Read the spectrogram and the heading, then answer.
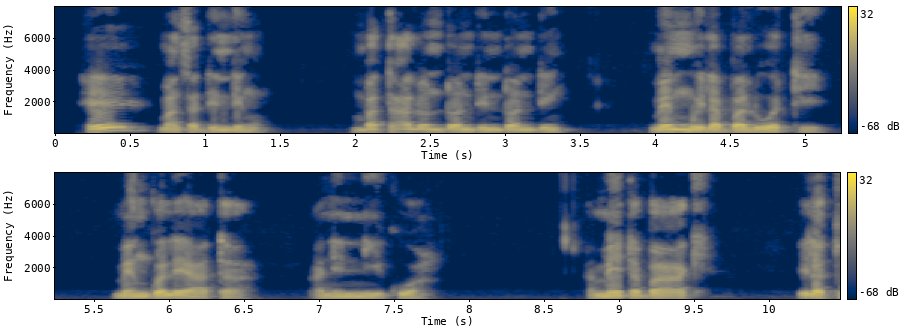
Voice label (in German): Mandingo Marsassoum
